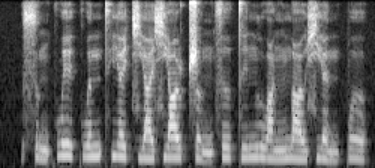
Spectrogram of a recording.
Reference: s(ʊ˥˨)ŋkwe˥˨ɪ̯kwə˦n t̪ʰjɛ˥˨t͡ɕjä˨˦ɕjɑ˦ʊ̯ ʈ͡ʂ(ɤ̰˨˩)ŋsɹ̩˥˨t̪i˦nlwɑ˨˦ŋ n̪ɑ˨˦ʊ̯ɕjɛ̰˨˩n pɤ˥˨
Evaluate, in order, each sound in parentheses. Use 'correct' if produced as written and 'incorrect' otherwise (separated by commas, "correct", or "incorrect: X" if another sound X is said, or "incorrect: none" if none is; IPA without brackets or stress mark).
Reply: incorrect: ʊ̰˨˩, correct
